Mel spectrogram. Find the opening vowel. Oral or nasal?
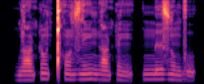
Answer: nasal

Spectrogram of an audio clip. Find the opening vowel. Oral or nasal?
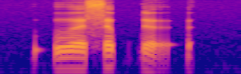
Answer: oral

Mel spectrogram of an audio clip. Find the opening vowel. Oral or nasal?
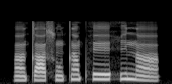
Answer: nasal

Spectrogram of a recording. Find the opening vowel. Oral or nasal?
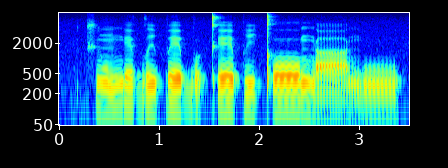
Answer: nasal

